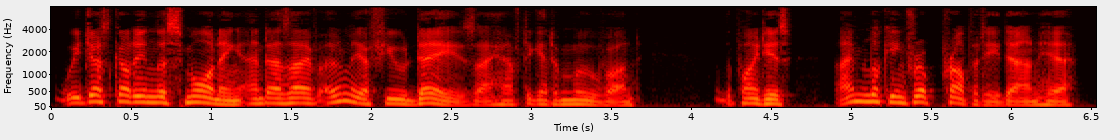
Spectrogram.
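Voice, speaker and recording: A man voicing a confident English agent who talks in a brisk, matter-of-fact way. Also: mid-range voice, expressive, no room sound, natural voice.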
